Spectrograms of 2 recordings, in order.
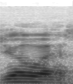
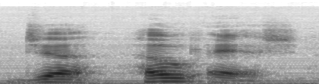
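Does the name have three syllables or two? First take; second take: two; three. First: The name is said without the middle h syllable. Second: The name is said with a middle h syllable. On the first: "instead of just Joash" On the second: "I would pronounce the H just because I understand the Hebrew behind it"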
